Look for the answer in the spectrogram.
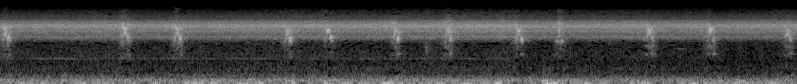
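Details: Juvenile Eurasian tree sparrow following its parent to a windowside feeding spot, fluttering its wings and begging to be fed; short high chirps spaced irregularly about every half second to second, over a steady high hiss and low rumble.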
